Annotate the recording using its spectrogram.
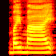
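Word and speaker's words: ใบไม้: The third consonant you'll learn today is by my means leaf as the initial consonant of a syllable makes a sound b like the b in bucket.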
